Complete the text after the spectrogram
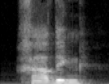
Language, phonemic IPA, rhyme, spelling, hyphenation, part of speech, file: Dutch, /ˈɣaː.dɪŋ/, -aːdɪŋ, gading, ga‧ding, noun, Nl-gading.ogg
- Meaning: satisfaction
